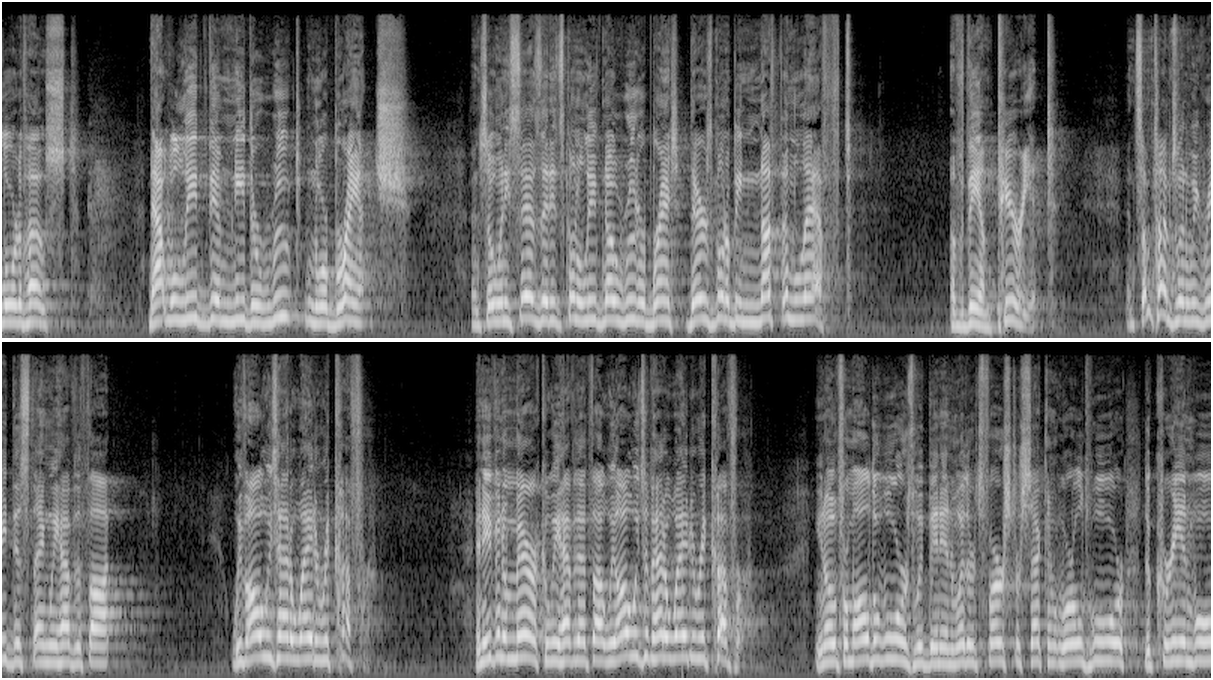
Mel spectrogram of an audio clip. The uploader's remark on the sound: Recorded live during our Sunday morning service.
